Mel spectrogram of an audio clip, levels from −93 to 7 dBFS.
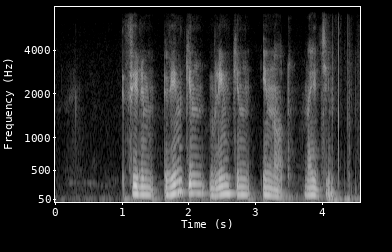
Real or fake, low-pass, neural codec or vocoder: real; 7.2 kHz; none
